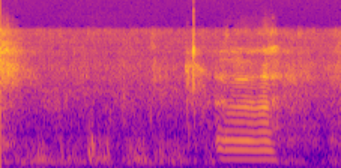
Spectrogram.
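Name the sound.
strong wind blowing outdoors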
